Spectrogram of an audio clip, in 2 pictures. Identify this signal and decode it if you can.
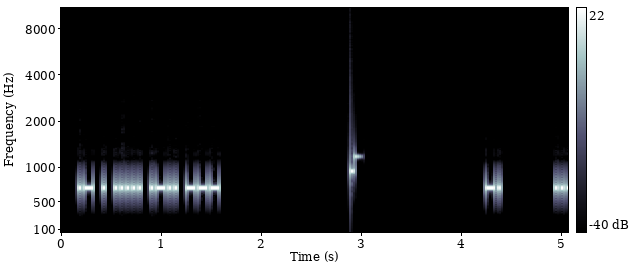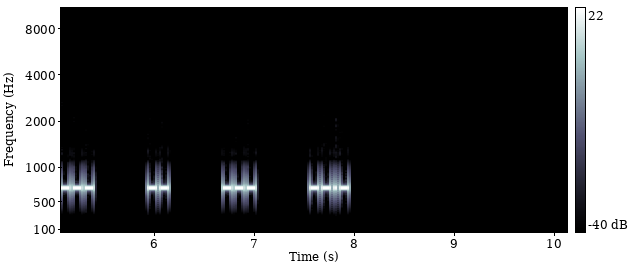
Morse code, heard as a keyed tone, about 40 wpm, spaced as for 20 wpm, 700 Hz. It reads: AE5LO N2MOQ
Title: USA Call Signs - 5 Characters - 6x Character Spacing - 40wpm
